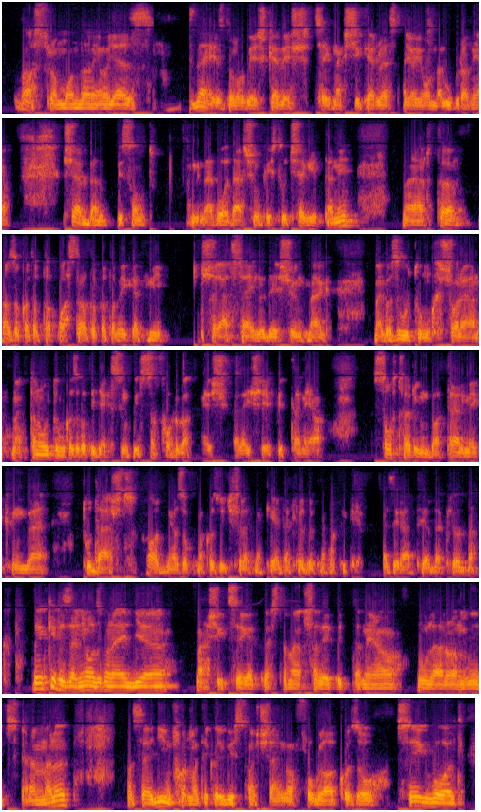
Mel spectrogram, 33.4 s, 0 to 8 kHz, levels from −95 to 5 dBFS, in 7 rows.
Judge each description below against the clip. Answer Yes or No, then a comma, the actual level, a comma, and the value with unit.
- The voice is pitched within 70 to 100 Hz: Yes, very low, 90 Hz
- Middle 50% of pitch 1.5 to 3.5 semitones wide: No, average, 3.9 semitones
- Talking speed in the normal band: Yes, average, 140 wpm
